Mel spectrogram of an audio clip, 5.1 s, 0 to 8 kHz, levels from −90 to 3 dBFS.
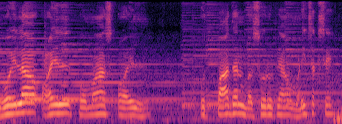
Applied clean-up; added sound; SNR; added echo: none; Harp; 11 dB; none.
